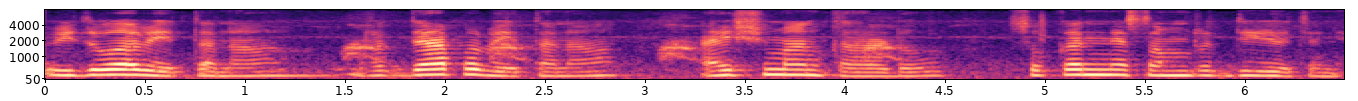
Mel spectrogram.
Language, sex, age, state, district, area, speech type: Kannada, female, 60+, Karnataka, Udupi, rural, spontaneous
